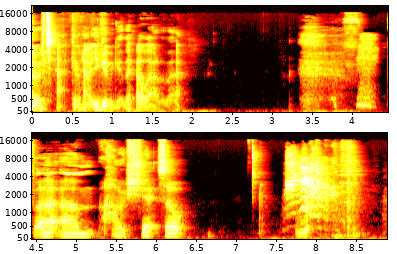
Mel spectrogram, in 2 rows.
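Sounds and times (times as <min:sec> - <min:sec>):
speech: 0:00.0 - 0:02.0, 0:03.3 - 0:06.4, 0:07.6 - 0:08.6
female cat fighting another cat: 0:07.6 - 0:08.8.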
